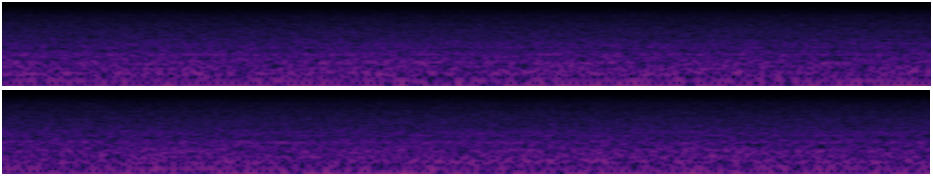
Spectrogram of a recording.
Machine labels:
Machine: fan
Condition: normal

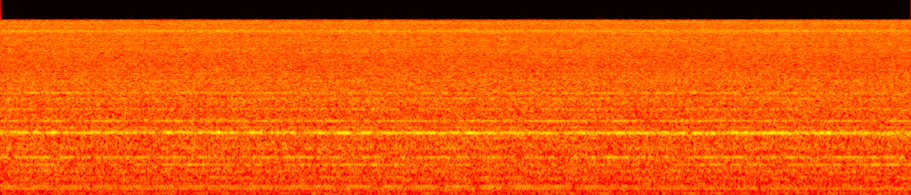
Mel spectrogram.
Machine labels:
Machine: fan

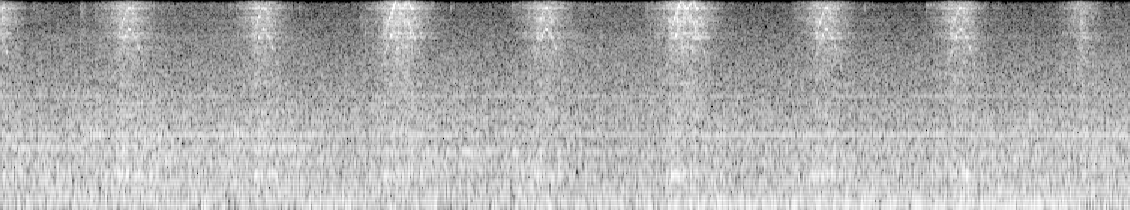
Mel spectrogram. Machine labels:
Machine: slide rail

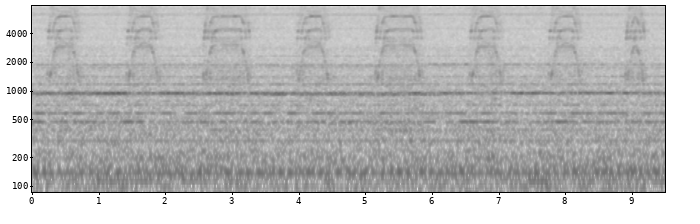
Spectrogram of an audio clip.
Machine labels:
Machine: slide rail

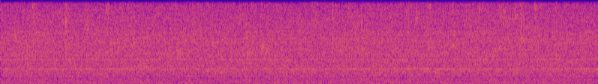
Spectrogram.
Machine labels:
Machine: pump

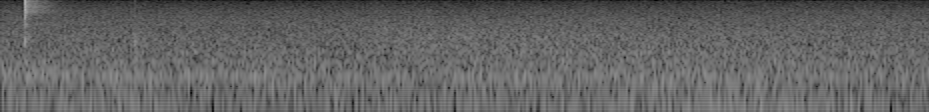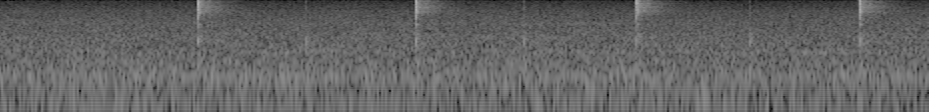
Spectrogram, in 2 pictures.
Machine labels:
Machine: valve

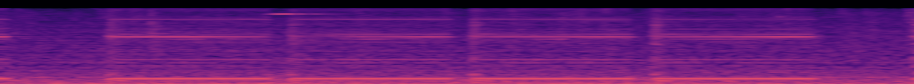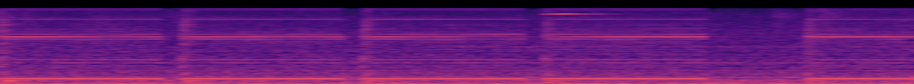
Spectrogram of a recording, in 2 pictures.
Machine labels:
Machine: slide rail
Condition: normal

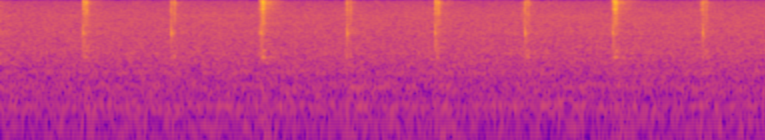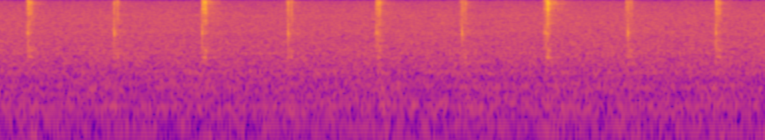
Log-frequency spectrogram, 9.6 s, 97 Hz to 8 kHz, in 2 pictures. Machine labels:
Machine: valve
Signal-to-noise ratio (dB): -6 dB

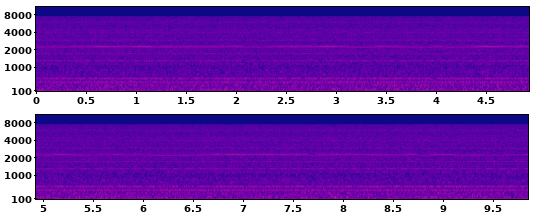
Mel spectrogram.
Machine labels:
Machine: pump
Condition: normal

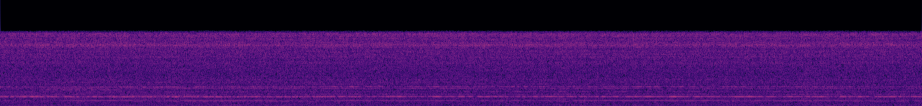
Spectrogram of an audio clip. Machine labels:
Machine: fan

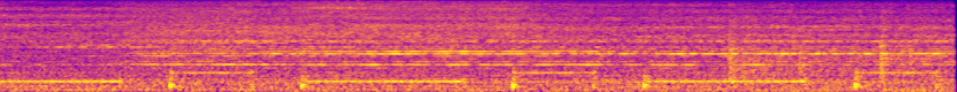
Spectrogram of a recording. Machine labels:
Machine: slide rail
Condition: normal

